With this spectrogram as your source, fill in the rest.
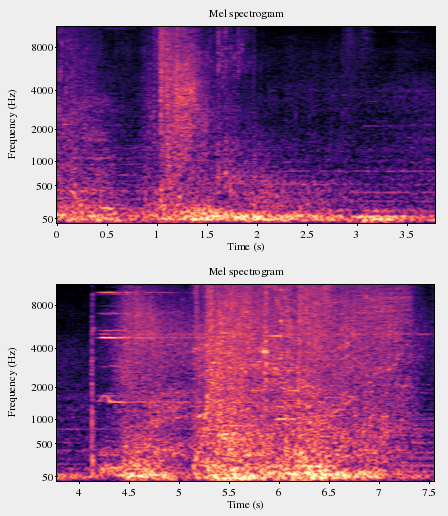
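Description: Fighting game sound effects of spells and blows crash and whoosh in quick bursts.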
